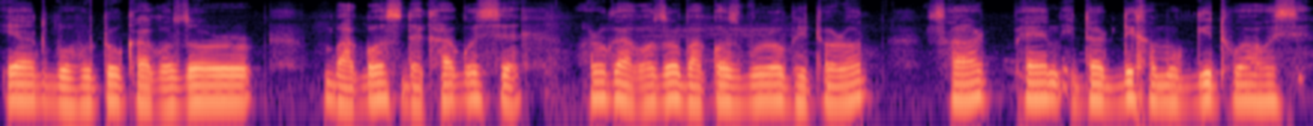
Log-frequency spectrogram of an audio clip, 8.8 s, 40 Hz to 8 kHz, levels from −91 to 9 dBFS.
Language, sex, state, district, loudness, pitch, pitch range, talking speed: Assamese, male, Assam, Sonitpur, -16 LUFS, 115 Hz, 110-120 Hz, 110 wpm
